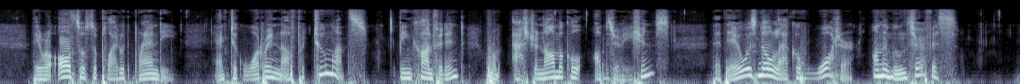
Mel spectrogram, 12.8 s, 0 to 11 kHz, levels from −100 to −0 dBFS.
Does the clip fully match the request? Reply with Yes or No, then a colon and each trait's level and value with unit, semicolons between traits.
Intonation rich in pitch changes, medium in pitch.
Yes: wide, 6.1 semitones; medium, 160 Hz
